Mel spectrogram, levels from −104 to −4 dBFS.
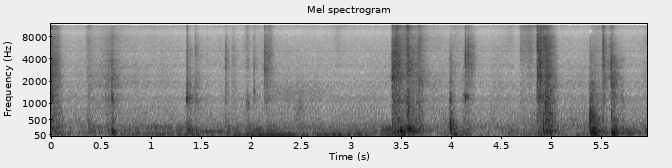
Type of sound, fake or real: fake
